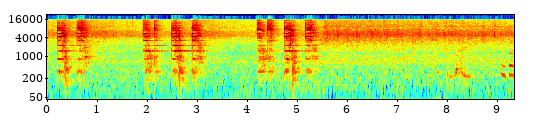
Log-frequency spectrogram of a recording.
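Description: Hilsa curry with previously fried brinjal being stir-fried in a pan: steady oil sizzle with several bursts of spatula scraping and stirring in quick clusters, then a calmer simmering hiss near the end.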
